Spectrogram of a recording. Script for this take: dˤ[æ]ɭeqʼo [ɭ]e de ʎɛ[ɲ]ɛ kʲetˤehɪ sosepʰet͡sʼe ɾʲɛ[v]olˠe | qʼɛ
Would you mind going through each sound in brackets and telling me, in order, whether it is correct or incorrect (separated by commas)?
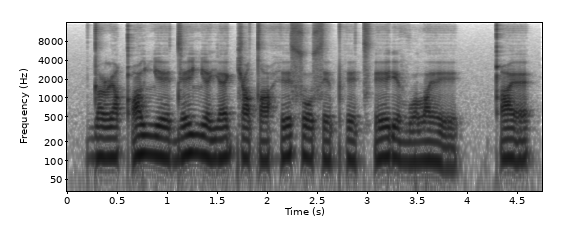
incorrect, incorrect, incorrect, correct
